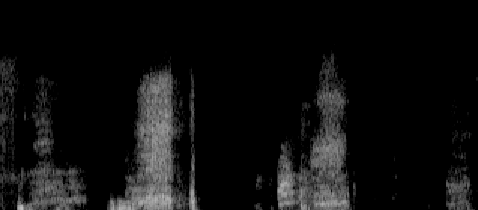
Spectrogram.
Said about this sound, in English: Do I hear barking?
